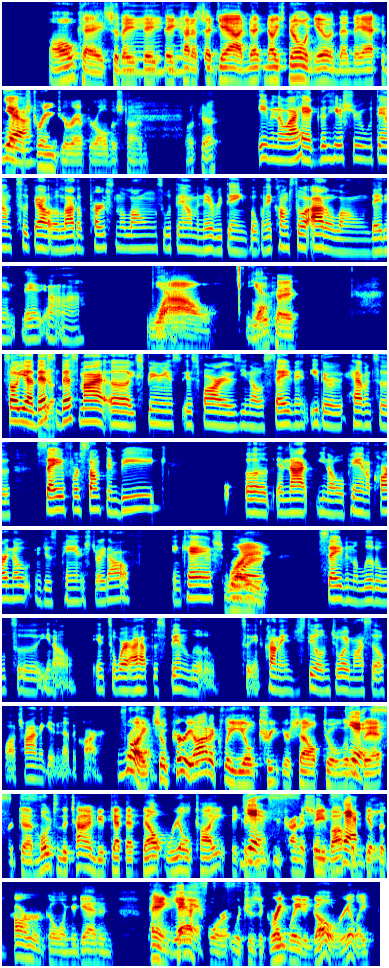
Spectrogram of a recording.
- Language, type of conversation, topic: English, unstructured, Do you prefer saving for something big or spending little joys often?
- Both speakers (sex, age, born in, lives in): female, 35-39, United States, United States; male, 55-59, United States, United States
- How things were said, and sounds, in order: other background noise; tsk; stressed: "exactly"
